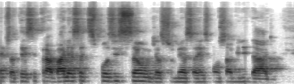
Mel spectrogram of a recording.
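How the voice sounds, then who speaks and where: A man talks at a very fast pace. His voice is fairly high in pitch, with a bright, sharp tone. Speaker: lawyer and law professor. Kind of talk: online panel discussion.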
